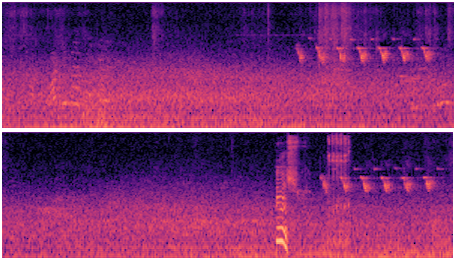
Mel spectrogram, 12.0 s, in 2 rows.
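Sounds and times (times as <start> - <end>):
bird chirping: 3.9 - 5.8, 10.0 - 12.0.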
